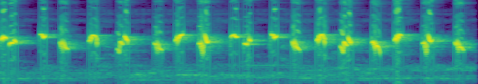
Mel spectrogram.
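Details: At first light a yellow-vented bulbul sings a long 'ropel' song: sweet, slurred, bubbling notes repeated rapidly and steadily, roughly three per second, in a quiet setting.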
